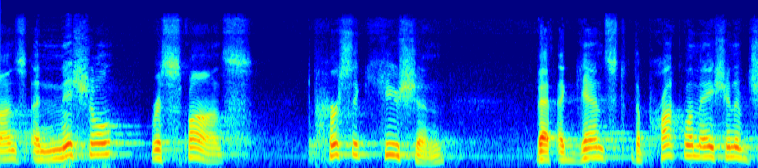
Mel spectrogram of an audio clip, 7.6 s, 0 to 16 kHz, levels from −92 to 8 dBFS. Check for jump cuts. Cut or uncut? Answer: cut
